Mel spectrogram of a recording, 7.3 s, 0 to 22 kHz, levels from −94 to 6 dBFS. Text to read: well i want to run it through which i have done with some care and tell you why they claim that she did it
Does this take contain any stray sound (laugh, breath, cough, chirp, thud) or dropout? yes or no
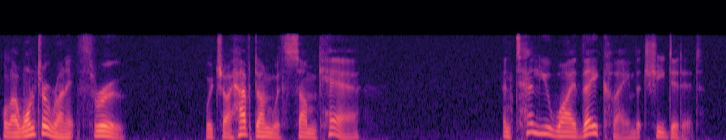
no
